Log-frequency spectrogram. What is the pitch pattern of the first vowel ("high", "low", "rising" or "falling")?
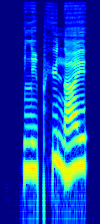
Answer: rising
